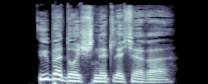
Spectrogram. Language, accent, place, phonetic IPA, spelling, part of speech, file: German, Germany, Berlin, [ˈyːbɐˌdʊʁçʃnɪtlɪçəʁə], überdurchschnittlichere, adjective, De-überdurchschnittlichere.ogg
- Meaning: inflection of überdurchschnittlich: 1. strong/mixed nominative/accusative feminine singular comparative degree 2. strong nominative/accusative plural comparative degree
